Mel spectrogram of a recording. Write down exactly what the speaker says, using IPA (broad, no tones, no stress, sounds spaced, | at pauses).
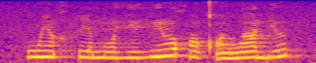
w ĩ χ f i e̯ m ũ o̯ vʲ ɯ vʲ ũ o̯ χ ɔ̃ qʼ ɔ̃ l w ã bʲ ɯ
